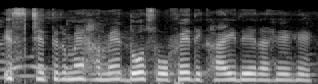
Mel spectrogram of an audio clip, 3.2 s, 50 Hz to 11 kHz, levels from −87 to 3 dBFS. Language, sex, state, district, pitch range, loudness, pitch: Hindi, female, Madhya Pradesh, Bhopal, 230-255 Hz, -15 LUFS, 240 Hz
